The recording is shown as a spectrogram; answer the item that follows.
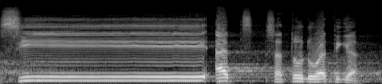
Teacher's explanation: Kemudian kita lanjutkan si'at, mad wajib 4 atau 5 harakat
